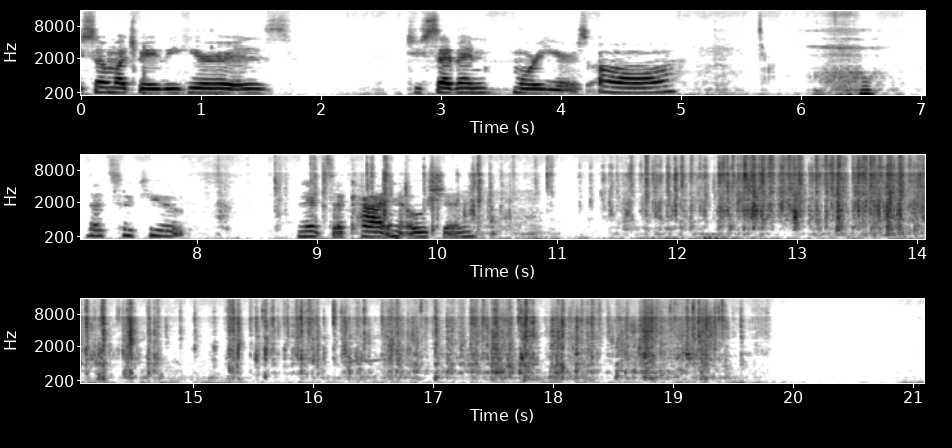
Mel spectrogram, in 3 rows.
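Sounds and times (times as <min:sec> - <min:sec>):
gift packaging rustling: 0:08.0 - 0:19.9.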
